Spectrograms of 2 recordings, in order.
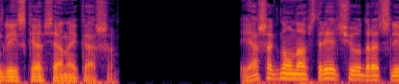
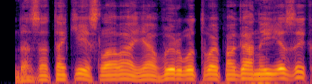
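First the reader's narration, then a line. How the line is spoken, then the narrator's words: Hoarse angry exclamation. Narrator (Russian): воскликнул хрипатый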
